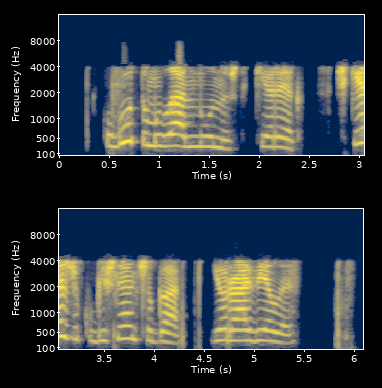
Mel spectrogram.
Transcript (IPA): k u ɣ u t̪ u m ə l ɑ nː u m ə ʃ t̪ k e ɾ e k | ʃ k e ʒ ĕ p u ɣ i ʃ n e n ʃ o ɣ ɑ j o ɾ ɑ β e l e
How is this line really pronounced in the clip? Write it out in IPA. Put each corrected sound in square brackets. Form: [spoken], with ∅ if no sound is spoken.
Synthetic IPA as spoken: k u ɣ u t̪ u m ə l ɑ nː u [n] ə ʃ t̪ k e ɾ e k | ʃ k e ʒ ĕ [k] u ɣ i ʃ n e n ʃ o ɣ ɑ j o ɾ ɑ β e l e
